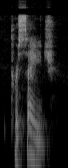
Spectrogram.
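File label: "presage", British English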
